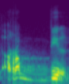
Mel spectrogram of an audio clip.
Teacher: Ba di situ ada tasydid, ya, rabbil, maka dikuatkan sedikit rabbil, dan ba itu betul-betul huruf yang ada di bibir, ya, huruf ba ada yang di bibir. Jadi betul-betul menutup kedua bibir tersebut.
